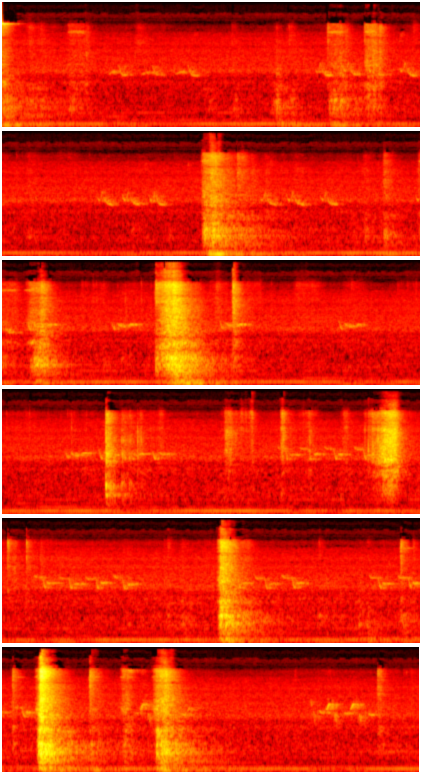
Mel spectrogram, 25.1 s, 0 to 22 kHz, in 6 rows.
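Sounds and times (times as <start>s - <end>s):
steady low hum: 0.0s - 25.0s
small birds chirping: 1.0s - 6.1s, 6.8s - 9.9s, 11.6s - 12.2s, 13.1s - 21.3s, 23.9s - 25.0s
metal clanks and scrapes: 7.8s - 9.2s, 9.8s - 10.9s, 16.1s - 16.6s.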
